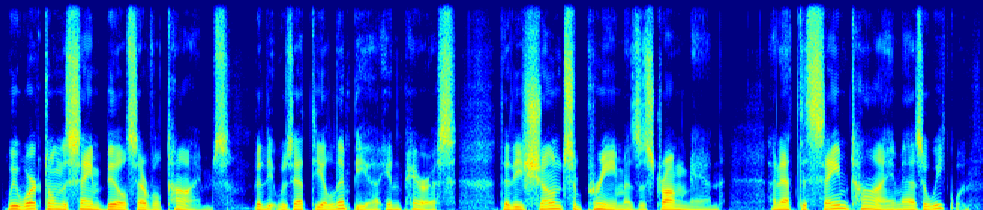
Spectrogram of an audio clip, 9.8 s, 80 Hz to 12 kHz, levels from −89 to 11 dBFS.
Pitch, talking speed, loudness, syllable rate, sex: 135 Hz, 190 wpm, -19 LUFS, 5.2 syllables/s, male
